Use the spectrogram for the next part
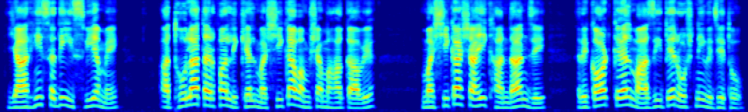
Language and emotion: Sindhi, neutral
